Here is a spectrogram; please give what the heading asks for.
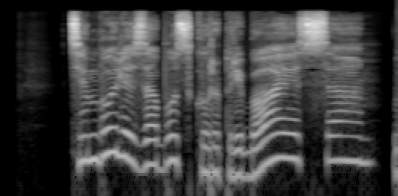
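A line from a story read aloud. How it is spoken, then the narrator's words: Sighing. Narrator (Russian): вздохнула я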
